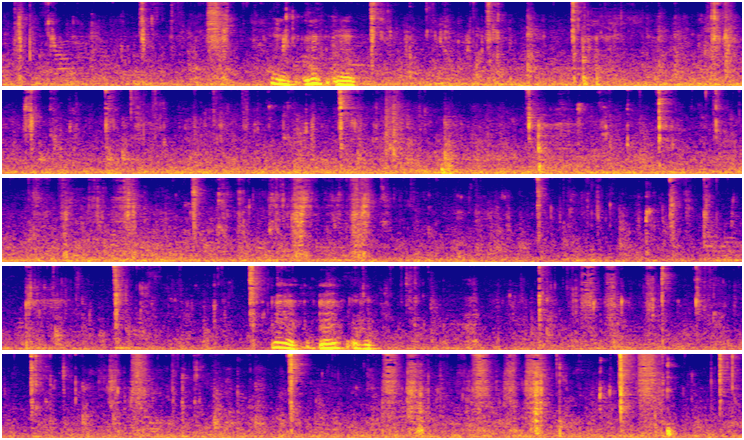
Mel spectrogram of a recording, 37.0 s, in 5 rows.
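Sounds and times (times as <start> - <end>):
biting and chewing corn: 13.7 - 24.9.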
